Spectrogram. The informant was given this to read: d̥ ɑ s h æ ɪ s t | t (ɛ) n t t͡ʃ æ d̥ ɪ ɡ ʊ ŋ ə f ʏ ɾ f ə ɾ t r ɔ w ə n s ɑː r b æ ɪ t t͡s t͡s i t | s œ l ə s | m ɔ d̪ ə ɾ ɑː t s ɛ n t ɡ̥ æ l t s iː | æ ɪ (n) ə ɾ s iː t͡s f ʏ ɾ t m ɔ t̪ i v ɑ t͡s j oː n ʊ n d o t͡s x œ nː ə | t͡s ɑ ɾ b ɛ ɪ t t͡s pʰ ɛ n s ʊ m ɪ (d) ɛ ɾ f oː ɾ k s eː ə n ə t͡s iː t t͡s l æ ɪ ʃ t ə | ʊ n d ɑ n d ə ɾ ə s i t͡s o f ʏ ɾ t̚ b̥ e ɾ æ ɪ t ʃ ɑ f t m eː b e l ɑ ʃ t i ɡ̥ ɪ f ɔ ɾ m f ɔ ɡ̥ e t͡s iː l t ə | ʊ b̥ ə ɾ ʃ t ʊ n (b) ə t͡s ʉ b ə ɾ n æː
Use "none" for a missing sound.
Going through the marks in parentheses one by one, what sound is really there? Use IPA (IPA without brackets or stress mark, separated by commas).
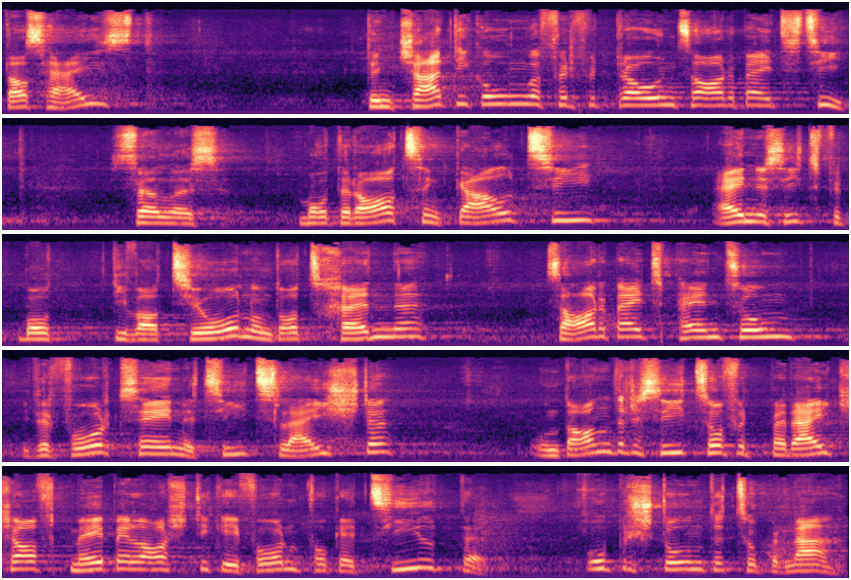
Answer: ɛ, n, d, d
